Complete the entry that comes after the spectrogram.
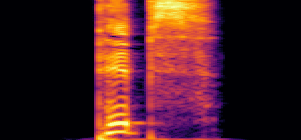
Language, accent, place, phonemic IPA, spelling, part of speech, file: German, Germany, Berlin, /pɪps/, Pips, noun, De-Pips.ogg
- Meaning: pip (bird disease)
